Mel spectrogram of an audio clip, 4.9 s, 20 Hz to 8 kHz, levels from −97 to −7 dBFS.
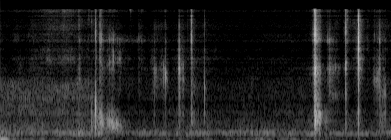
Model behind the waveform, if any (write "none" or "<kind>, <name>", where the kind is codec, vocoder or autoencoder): codec, SNAC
